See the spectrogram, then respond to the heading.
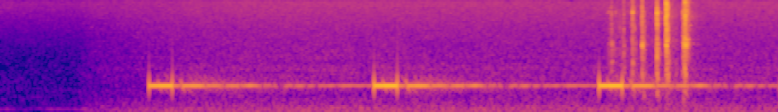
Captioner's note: beeping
